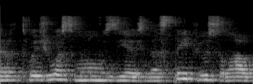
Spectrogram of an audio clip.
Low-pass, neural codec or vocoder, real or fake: 9.9 kHz; vocoder, 22.05 kHz, 80 mel bands, WaveNeXt; fake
